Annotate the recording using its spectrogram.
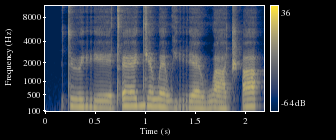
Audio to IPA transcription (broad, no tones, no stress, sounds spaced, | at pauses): t ʏː rʲ eː tʼ ɛː dʲ æ w ɛ w i̤ rʲ æ u̯ w a t͡ʃʼ a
